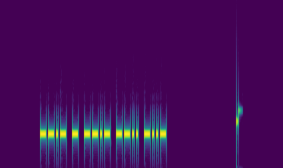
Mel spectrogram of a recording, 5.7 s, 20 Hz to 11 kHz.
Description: Morse code, heard as a keyed tone, about 30 wpm, 690 Hz. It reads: QTQZX
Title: Code Groups - 5 Letters - 30wpm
